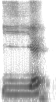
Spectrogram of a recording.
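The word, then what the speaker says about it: いいえ: La negación no es IE, sino IE con una I larga.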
